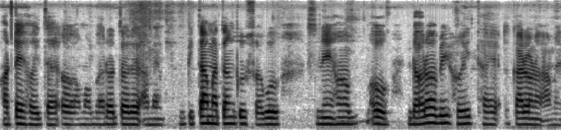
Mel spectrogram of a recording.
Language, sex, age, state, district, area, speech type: Odia, male, 18-30, Odisha, Malkangiri, urban, spontaneous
